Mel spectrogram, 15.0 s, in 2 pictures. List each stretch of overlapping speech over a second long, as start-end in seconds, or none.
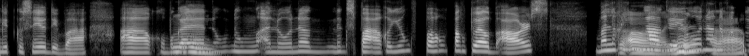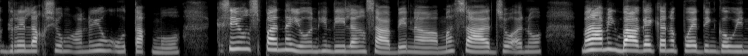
6.2-7.5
